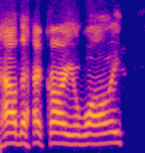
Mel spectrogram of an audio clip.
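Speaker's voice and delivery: ordinary talk, nothing marked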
